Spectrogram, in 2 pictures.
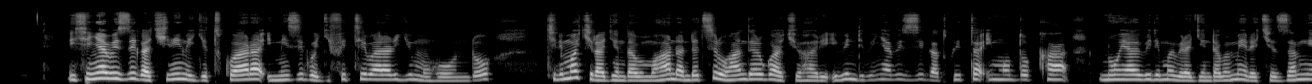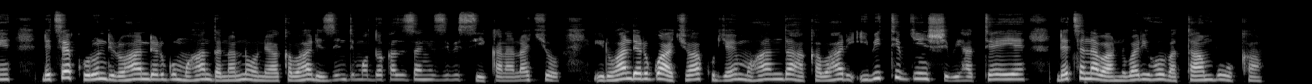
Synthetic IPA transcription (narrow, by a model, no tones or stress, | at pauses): iciɲaβiziɡacininiɟitwaːɾaʔimiziɡo̞ɟifitʰiβaɾaɾɟumuɦoːndo̞ | ciɾimo̞ciɾaɟe̞ːndaβumuɦaːndande̞t͡siɾuɦaːnde̞ɾɡwaːcoɦaɾiʔiβiːndiβiɲaβiziɡatwiːtaʔimo̞do̞kʰanujaβiɾimo̞βiɾaɟe̞ːndaβume̞ɾe̞ce̞zamŋe̞nde̞t͡se̞kuɾuːndiɾuɦaːnde̞ɾɡumuɦaːndanano̞ːne̞hakaβahaɾiːziːndimo̞do̞kazisaŋ̥hiziβisikananaco̞iɾuhaːnde̞ɾɡwaːcohakuɾɟajumuɦaːndahakaβahaɾiʔiβitibɟiːnʃiβiɦate̞je̞nde̞t͡se̞naβaːn̥huβaɾiɦo̞βataːmbuːkʰa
